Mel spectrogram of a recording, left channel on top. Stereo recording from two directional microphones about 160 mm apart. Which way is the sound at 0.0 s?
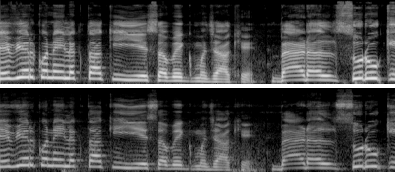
40° left (ahead or behind).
